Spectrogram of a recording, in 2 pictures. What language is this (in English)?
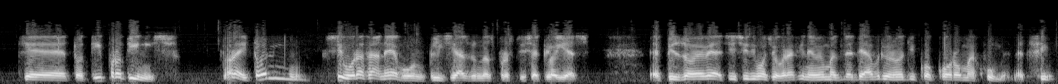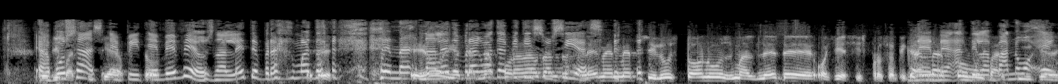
Greek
